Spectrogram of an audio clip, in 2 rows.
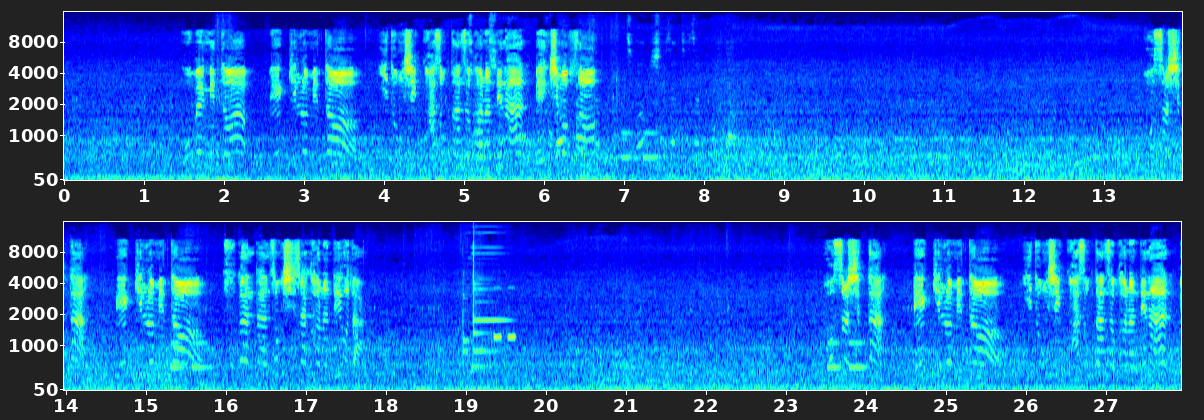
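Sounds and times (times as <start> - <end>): truck road and engine noise: 0.0 - 27.9
short electronic beep: 19.0 - 19.7.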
